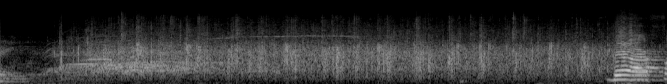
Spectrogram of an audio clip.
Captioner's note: applause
